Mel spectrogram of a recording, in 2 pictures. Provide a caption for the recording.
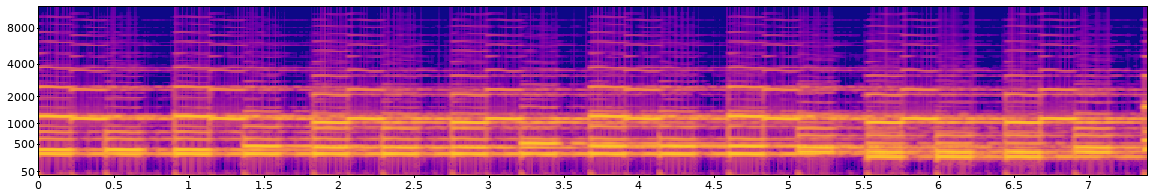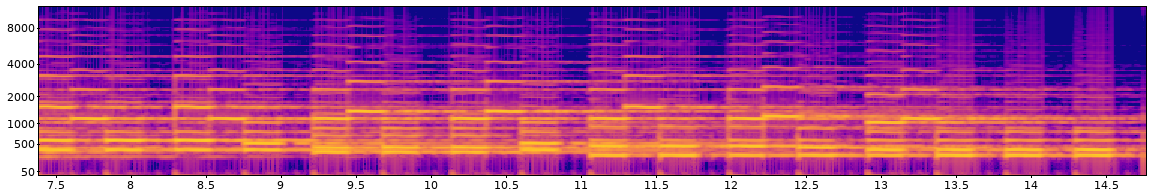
Created in FL Studio with BlueII Synth by Rob Papen.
